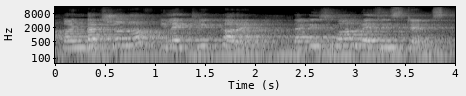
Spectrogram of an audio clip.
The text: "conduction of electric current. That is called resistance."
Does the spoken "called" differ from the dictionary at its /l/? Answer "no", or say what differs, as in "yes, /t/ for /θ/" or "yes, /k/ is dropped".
yes, /l/ is dropped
